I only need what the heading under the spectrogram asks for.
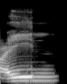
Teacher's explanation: আইন হরফ হলকের মধ্যখান থেকে চাপ দিয়ে উচ্চারণ করব কারণ আইনের মখরাজ হলকের মধ্যখান থেকে হবে।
